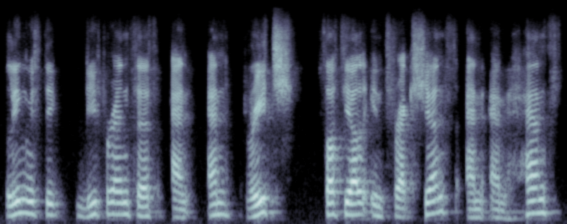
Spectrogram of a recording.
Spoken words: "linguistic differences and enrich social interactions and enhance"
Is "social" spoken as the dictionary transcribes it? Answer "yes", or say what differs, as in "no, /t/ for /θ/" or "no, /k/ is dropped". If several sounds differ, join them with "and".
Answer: no, /s/ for /ʃ/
